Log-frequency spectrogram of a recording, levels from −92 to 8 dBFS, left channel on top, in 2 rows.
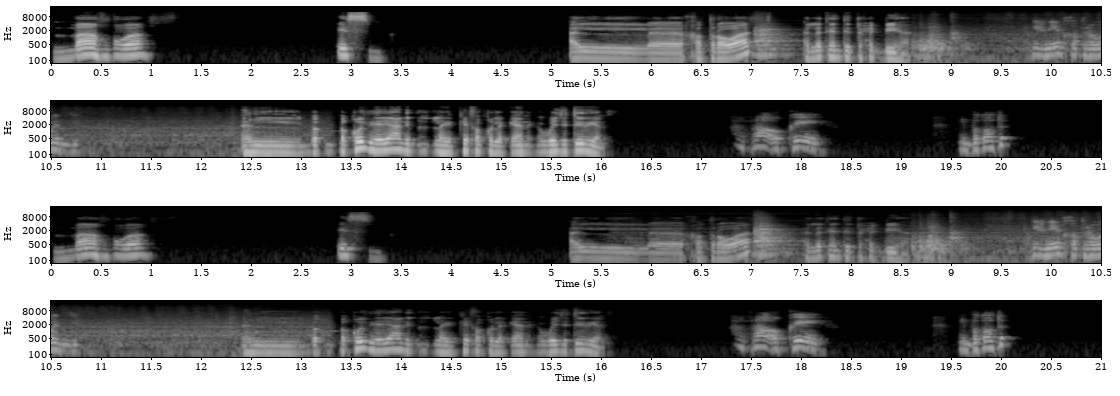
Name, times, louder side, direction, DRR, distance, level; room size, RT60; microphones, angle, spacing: voice 1, 0.0-1.0 2.9-3.3 5.2-7.0 7.5-8.6 12.4-16.0, left 8 dB, 80° left, 0.3 m, -28 dB
sound 1, 5.6-13.3, right 1 dB, 55° right, 1.7 m, -42 dB
voice 2, 9.8-10.8 17.3-18.2 19.6-20.0, right 2 dB, 20° right, 0.5 m, -34 dB
3.5 x 3.1 x 2.8 m
head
